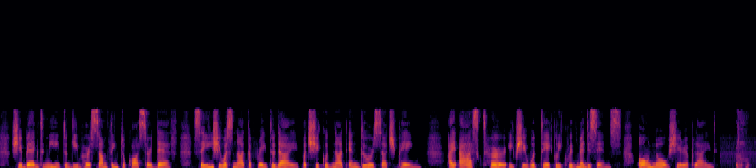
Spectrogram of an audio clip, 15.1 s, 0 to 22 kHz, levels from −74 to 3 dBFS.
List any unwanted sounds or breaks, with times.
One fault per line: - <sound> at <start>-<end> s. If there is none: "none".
- cough at 14.7-15.0 s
